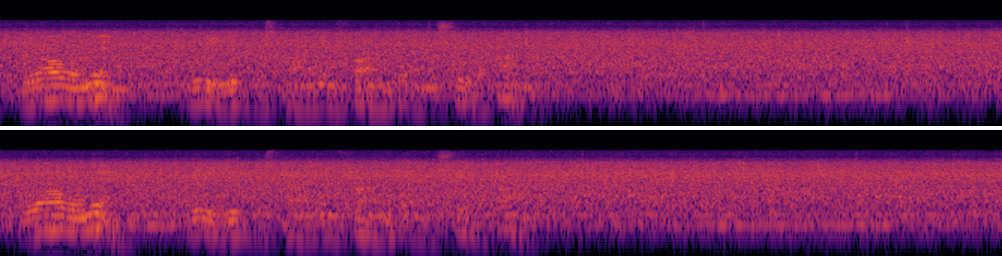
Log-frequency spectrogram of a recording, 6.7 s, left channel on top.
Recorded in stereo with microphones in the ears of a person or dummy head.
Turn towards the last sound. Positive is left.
turn(degrees=10)  # may be behind; listen again after turning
